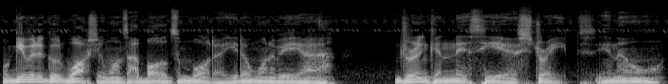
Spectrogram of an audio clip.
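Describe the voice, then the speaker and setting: A man's voice: a bass voice, fairly even intonation, normal speed, darkish tone, no room sound. A man playing a wry, caring cowboy stranger in an ASMR Wild West roleplay, talking in folksy, rambling asides, with crickets behind him. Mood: easygoing, reassuring. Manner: folksy, rambling, murmured asides to horse and companion.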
